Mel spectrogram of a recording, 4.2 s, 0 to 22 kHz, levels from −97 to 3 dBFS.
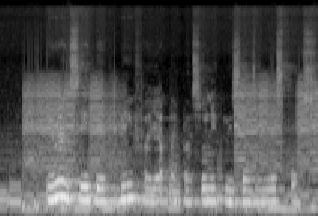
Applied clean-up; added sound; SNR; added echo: none; Guitar; 13 dB; none.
